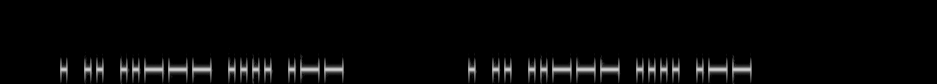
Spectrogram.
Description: Morse code, heard as a keyed tone, about 20 wpm, 700 Hz. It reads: EI2HW EI2HW
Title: DXCC-100 Call Signs - 5 Characters - Repeated 3x - 20wpm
